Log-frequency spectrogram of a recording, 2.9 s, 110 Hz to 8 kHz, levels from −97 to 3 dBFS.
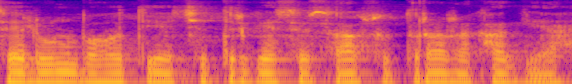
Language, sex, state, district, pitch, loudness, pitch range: Hindi, male, Jharkhand, Deoghar, 100 Hz, -17 LUFS, 95-100 Hz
